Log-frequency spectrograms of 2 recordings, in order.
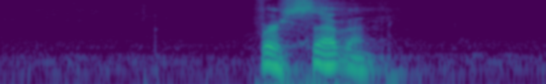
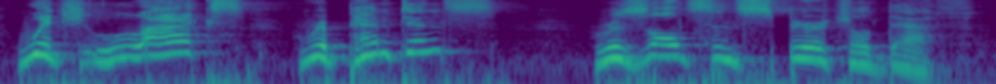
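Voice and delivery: raised, measured Bible reading voice; preacher proclaiming scripture, slow in places; 6 semitones higher, 5 dB louder than usual. Acted. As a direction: read the verse out with weight to the congregation. Reads scripture aloud.

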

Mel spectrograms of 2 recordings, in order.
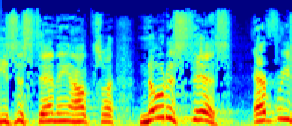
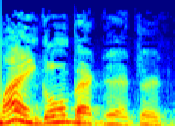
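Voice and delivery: grumbling; 7 semitones lower, 3 dB quieter than usual. Retold or imitated. Grumbling while driving home.

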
